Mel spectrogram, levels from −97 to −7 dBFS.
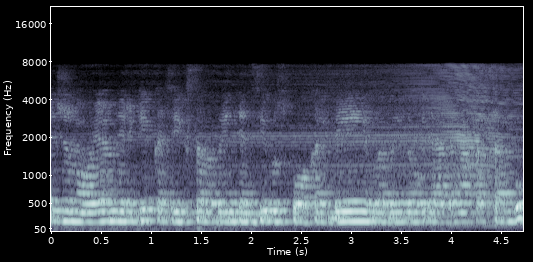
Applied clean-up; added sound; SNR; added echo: none; Engine; 19 dB; reverberation time 2.1 s.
